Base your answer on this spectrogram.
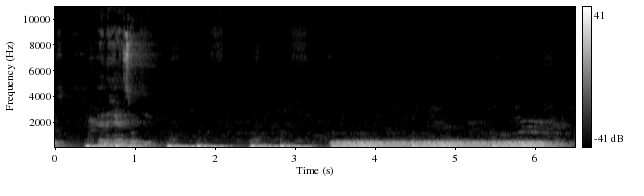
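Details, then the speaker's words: Continuous machinery murmur of patent ductus arteriosus, continuous flow regardless of cardiac cycle, rising then falling in intensity. "again this is the continuous background noise"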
